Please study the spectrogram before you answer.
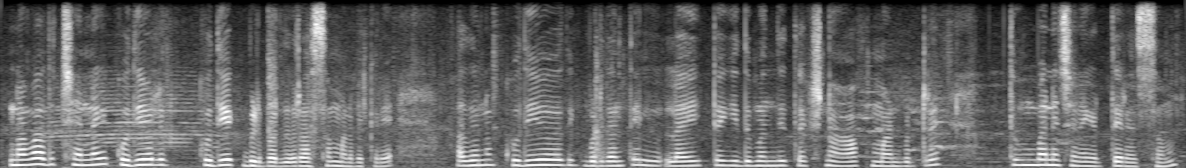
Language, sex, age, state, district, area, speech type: Kannada, female, 18-30, Karnataka, Mandya, rural, spontaneous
